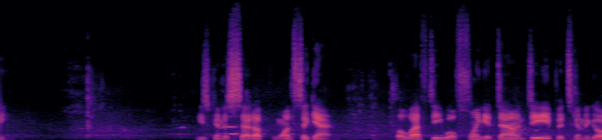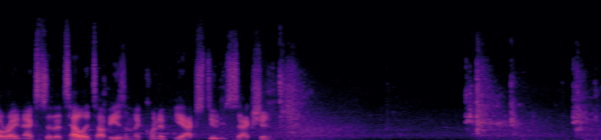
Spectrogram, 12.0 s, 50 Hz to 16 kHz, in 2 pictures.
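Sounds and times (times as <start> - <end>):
low arena hiss: 0.0 - 12.0.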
